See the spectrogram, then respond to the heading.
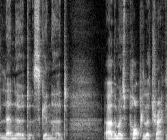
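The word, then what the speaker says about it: Lynyrd Skynyrd: So number 10 is Leonard Skinnard and pronounced Leonard Skinnard.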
